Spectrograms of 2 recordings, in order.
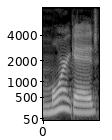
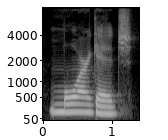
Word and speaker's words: mortgage: Mortgage. mortgage. Well, this T is totally silent, but also notice how this is pronounced is not pronounced the way it looks because the sound is unstressed.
